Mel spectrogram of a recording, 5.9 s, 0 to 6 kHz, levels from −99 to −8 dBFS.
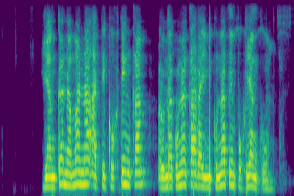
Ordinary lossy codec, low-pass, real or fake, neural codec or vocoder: Opus, 64 kbps; 5.4 kHz; fake; codec, 44.1 kHz, 7.8 kbps, Pupu-Codec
